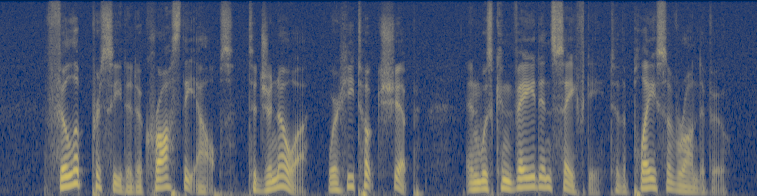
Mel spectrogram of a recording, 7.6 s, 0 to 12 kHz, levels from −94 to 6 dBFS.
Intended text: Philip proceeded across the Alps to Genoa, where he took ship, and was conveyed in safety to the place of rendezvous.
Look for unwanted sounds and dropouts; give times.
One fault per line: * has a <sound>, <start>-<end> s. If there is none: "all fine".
all fine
